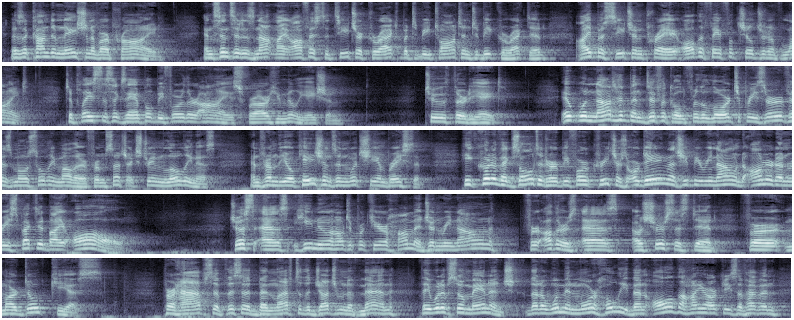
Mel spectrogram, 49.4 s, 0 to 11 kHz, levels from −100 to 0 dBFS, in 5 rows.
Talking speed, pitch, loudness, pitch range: 165 wpm, 170 Hz, -18 LUFS, 155-195 Hz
